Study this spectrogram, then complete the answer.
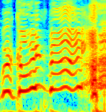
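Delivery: put-on high, slow, loud upset child; mortified kid. Retelling the son's dismay in a high loud child voice. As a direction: whine it like a dismayed boy. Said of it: "Cooper was mortified".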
